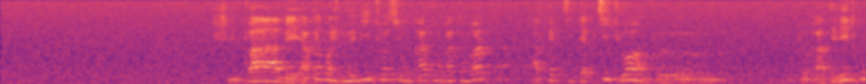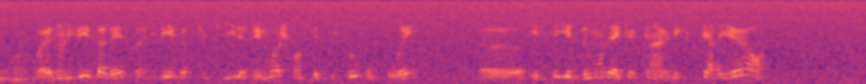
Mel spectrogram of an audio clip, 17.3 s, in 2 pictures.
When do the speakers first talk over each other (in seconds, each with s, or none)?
none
